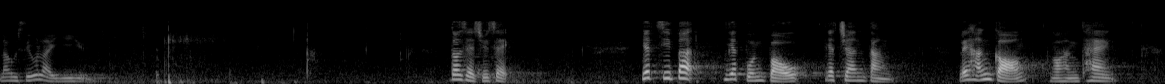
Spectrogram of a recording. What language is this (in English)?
Cantonese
